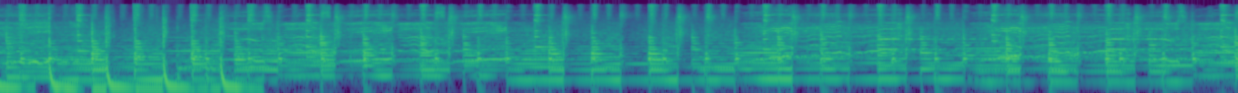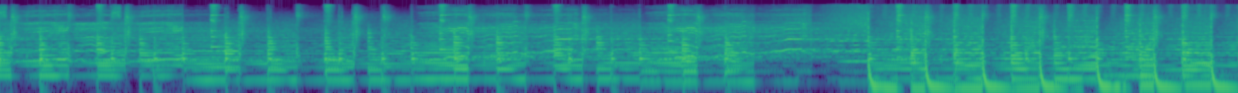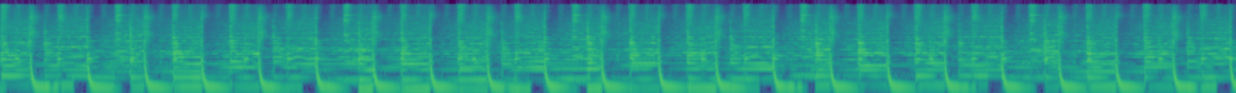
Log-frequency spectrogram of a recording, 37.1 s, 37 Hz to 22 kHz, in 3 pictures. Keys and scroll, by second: 0.5 Tab, 6.9 Tab, 15.5 Tab, 22.7 ctrl+b, 25.4 Tab, 32.3 KP_7, 32.8 shift+z, 35.1 Tab, 35.8 shift+z.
